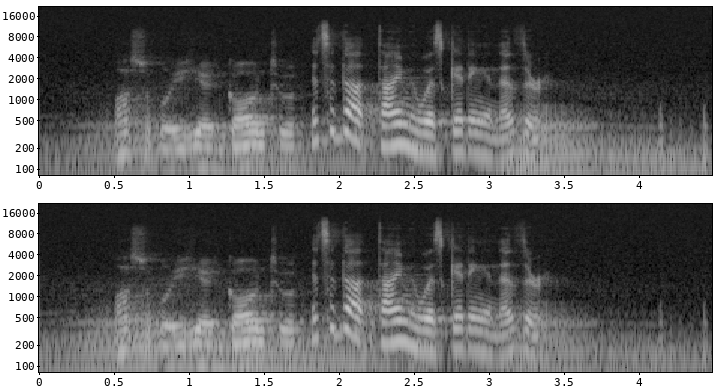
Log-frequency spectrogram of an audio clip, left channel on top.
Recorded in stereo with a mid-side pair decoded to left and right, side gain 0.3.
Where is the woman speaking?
5° left, 0.9 m.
